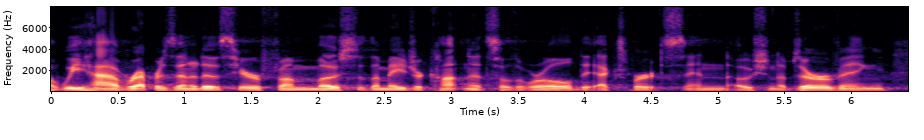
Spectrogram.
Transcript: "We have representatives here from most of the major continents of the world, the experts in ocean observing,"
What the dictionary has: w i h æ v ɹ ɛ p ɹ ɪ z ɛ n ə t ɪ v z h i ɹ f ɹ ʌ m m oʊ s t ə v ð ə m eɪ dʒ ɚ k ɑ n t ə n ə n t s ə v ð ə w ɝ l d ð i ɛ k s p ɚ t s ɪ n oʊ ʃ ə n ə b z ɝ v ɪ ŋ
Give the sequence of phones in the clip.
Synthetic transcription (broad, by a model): w i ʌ v ɹ ɛ p ɹ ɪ z ɛ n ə t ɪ v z h i ɹ f ɹ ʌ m m oʊ s t ə v ð ə m eɪ dʒ ɚ k ɑ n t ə n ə n t s ə v ð ə w ɝ l d ð i ɛ k s p ɚ t s ɪ n oʊ ʃ ə n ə b z ɝ v ɪ ŋ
